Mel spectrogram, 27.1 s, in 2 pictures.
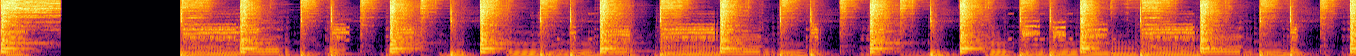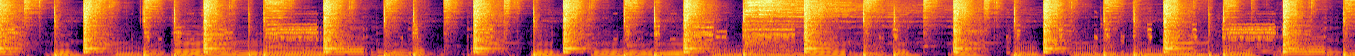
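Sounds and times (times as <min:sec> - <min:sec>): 
funk backing track without guitar: 0:00.0 - 0:00.6, 0:01.8 - 0:27.0.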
